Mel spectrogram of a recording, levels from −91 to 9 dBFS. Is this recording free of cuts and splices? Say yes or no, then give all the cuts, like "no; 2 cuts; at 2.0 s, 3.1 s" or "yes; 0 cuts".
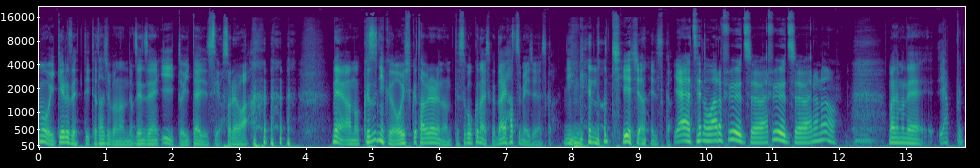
no; 1 cut; at 10.9 s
